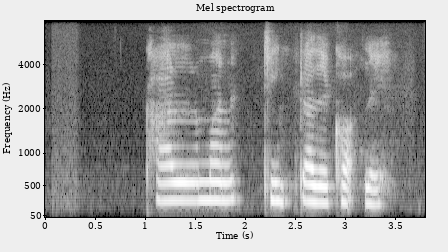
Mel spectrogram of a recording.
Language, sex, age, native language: Icelandic, female, 7, Icelandic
